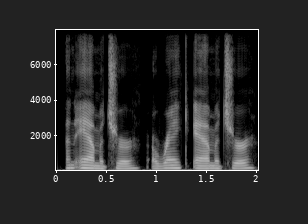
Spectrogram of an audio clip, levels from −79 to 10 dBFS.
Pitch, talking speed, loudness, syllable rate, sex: 145 Hz, 120 wpm, -19 LUFS, 5.1 syllables/s, male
